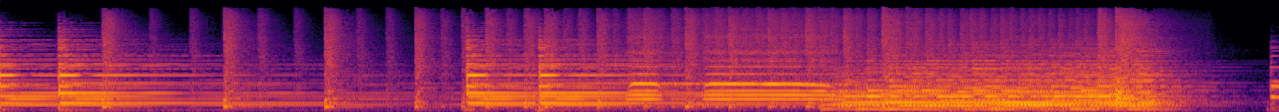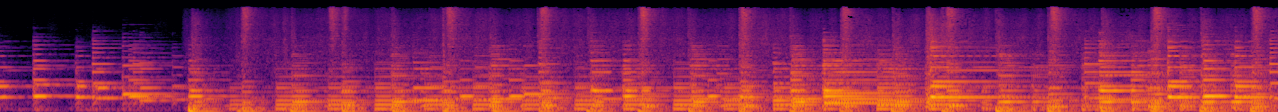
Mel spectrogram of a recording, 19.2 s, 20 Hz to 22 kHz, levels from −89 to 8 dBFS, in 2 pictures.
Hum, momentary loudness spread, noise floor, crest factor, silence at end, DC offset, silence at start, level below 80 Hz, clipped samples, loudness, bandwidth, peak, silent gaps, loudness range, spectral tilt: none; 13 LU; -43 dBFS; 16 dB; 0 s; under 0.1%; 0 s; -32 dBFS; under 0.1%; -16 LUFS; 17 kHz; 0 dBFS; none; 8 LU; -5 dB/octave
